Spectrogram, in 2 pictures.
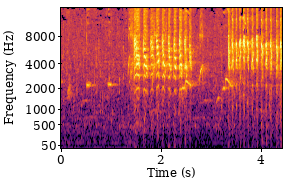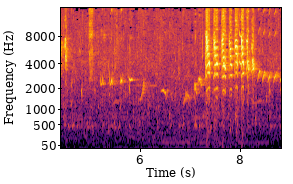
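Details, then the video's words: Greater green leafbird singing while given running-water therapy, alternating loud rapid rattling trills with softer slurred and rising whistled notes over several phrases. "terapi air mengalir untuk cucak ijo"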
